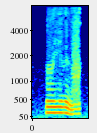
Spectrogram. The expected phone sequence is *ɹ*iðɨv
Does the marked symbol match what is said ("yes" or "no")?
yes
